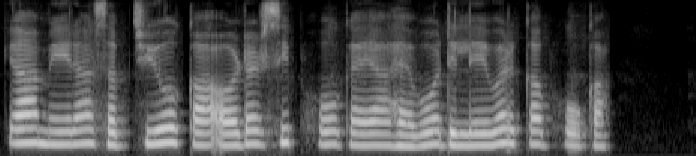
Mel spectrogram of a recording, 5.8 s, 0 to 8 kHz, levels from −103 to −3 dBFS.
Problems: none marked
